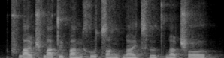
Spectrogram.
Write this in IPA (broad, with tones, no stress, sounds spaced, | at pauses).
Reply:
ʈ͡ʂʰ w a˥˧ ɪ̯ ʈ͡ʂʰ w ä˥˧ t̪ y˥˩ p a˧˥ n x u˥ t͡s ɑ˧˥ ŋ p w a˧˥ ɪ̯ t͡sʰ ɹ̩˧˥ kʰ w ä˨˩ ʈ͡ʂʰ o˥ ʊ̯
